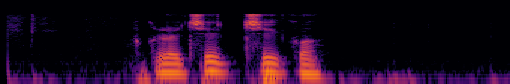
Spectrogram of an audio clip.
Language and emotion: Russian, neutral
